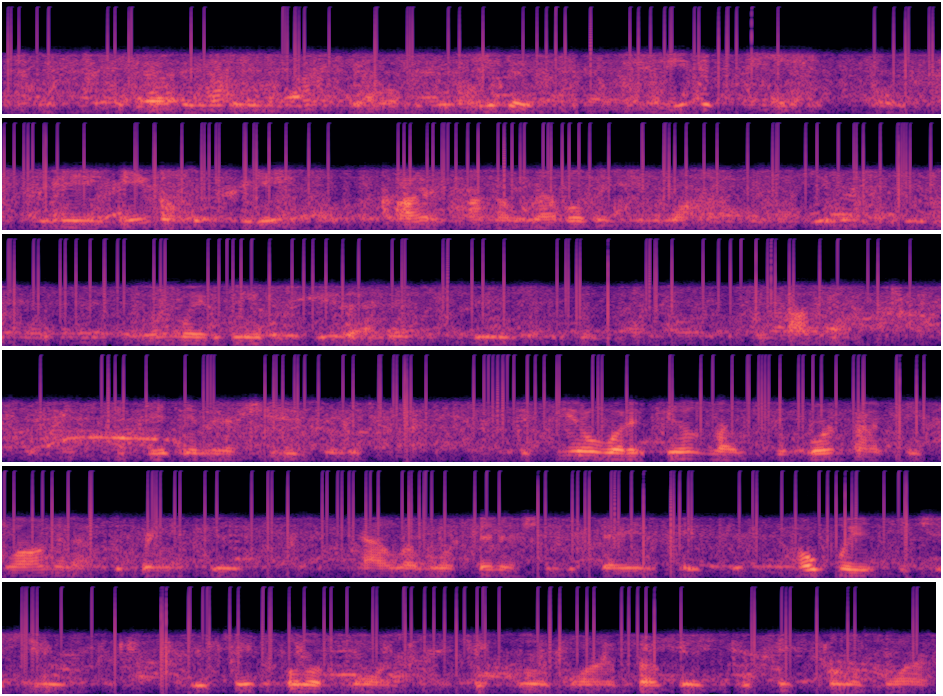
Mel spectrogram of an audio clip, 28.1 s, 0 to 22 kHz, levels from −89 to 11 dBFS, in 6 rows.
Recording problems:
phone-call audio; poor line; nothing above 3.5 kHz
crowd noise; loud; throughout; 4 dB below the speech
crackle, like an old record; loud; 7 dB below the speech
chatter from many people; noticeable; throughout; 15 dB below the speech

